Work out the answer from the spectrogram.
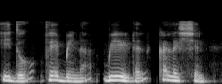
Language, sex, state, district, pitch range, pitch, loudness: Kannada, male, Karnataka, Bangalore, 145-190 Hz, 165 Hz, -16 LUFS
